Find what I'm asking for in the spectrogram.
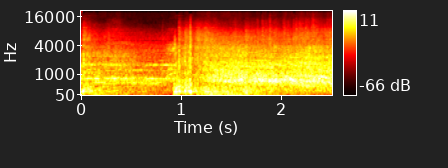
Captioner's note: spectators exclaiming; spectators applauding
